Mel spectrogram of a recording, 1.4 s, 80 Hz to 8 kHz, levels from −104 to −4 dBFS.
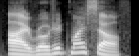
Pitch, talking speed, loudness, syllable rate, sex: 175 Hz, 170 wpm, -17 LUFS, 5.5 syllables/s, female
